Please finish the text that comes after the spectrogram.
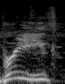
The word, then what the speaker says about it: breathe: The verb tiene una E al final y se pronuncia breathe.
